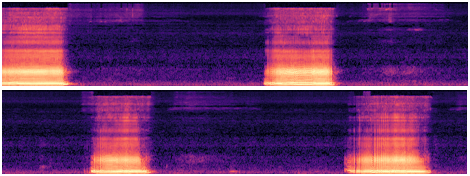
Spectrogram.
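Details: Uijung, a Shih Tzu, snores in deep sleep: four rough, buzzing harmonic snores of about a second each, spaced roughly every four seconds, with quiet breathing pauses between them.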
